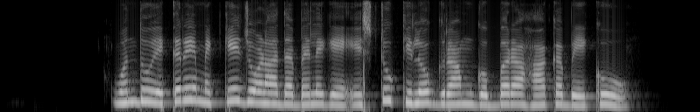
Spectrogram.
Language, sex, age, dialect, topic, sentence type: Kannada, female, 36-40, Central, agriculture, question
